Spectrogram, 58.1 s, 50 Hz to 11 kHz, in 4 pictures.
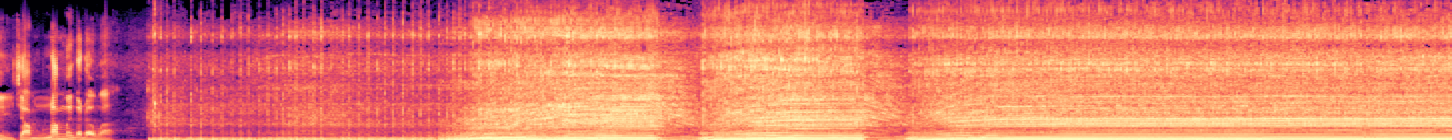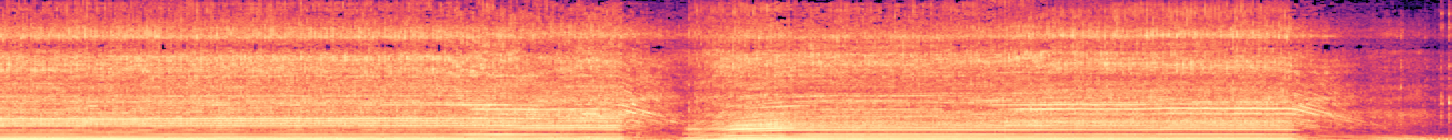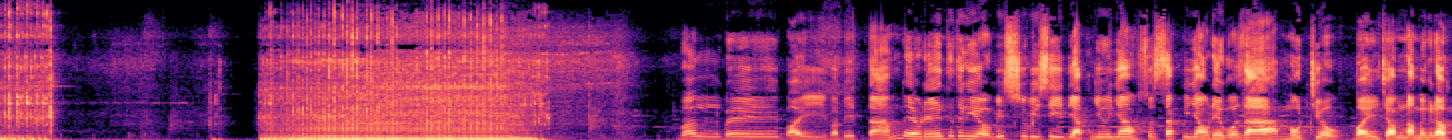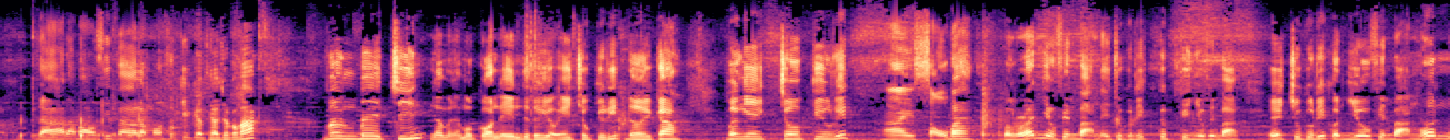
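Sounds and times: brush cutter engine revving: 1.4 - 29.7, 31.6 - 34.7.

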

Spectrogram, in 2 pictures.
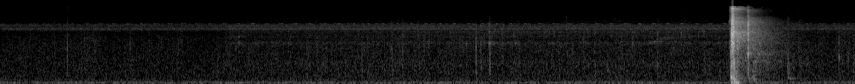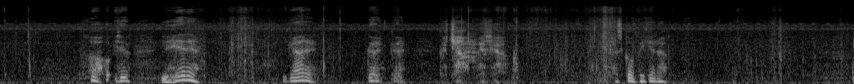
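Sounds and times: air rifle shot: 7.3 - 7.9.

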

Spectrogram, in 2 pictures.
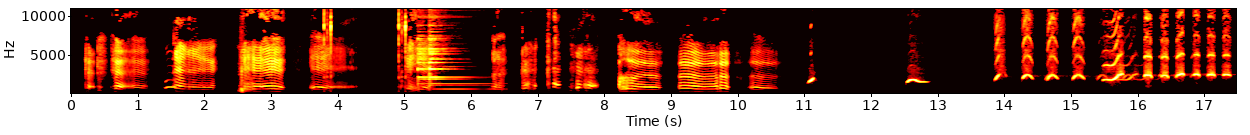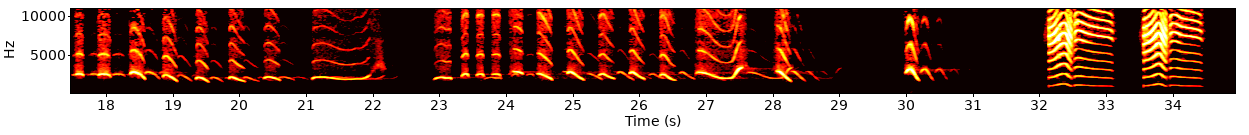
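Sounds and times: high whistle-like chirps: 27.0 - 31.6.

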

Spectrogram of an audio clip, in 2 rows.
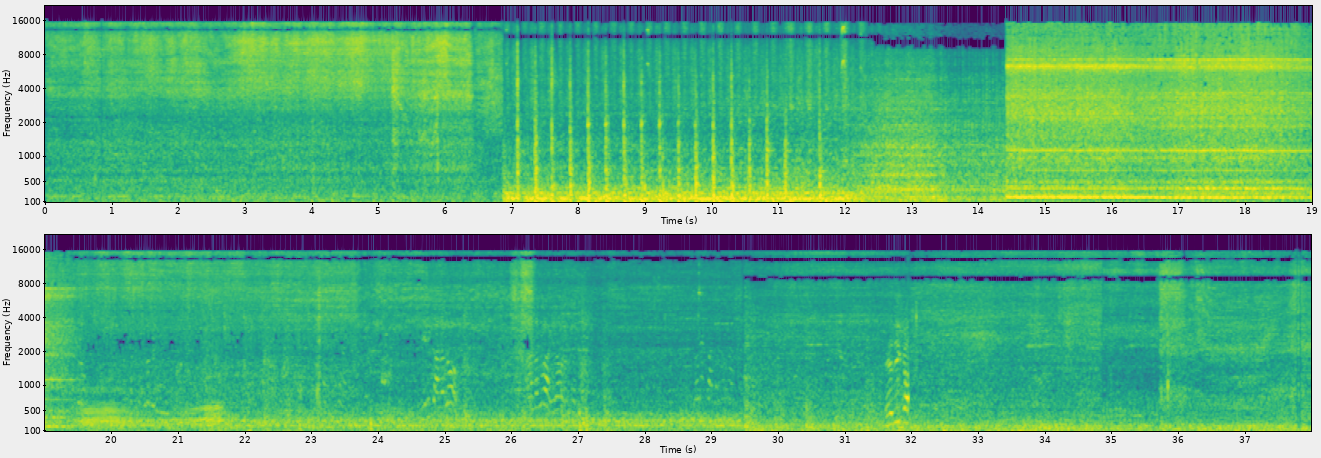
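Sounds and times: cutting torch hissing: 0.1 - 6.9, 14.5 - 26.5, 32.0 - 37.9
lathe whining: 14.4 - 19.8
power hammer blows on steel: 14.5 - 19.6.

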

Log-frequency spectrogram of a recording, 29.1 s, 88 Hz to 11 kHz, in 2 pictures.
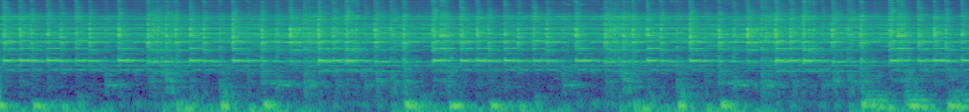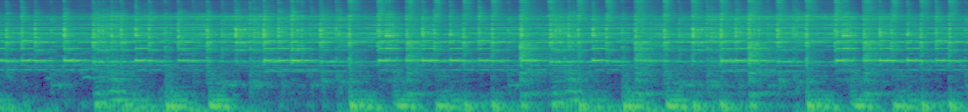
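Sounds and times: steady held melody: 0.0 - 29.0
deep drum rhythm: 12.8 - 15.0, 16.0 - 18.4, 19.6 - 29.0.

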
